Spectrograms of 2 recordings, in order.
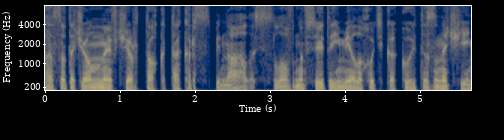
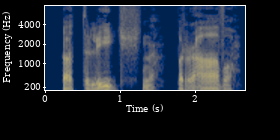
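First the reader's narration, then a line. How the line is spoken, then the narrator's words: Even more bored voice. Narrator (Russian): сказал я еще более скучным голосом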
